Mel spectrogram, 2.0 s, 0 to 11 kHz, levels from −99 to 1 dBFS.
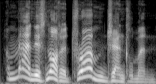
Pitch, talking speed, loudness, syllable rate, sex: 175 Hz, 215 wpm, -16 LUFS, 5.1 syllables/s, male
